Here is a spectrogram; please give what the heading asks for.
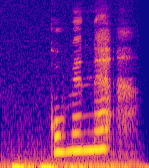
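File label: boy, "gomenne"; shonen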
